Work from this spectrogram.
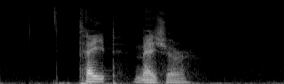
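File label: "tape measure", Canadian English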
